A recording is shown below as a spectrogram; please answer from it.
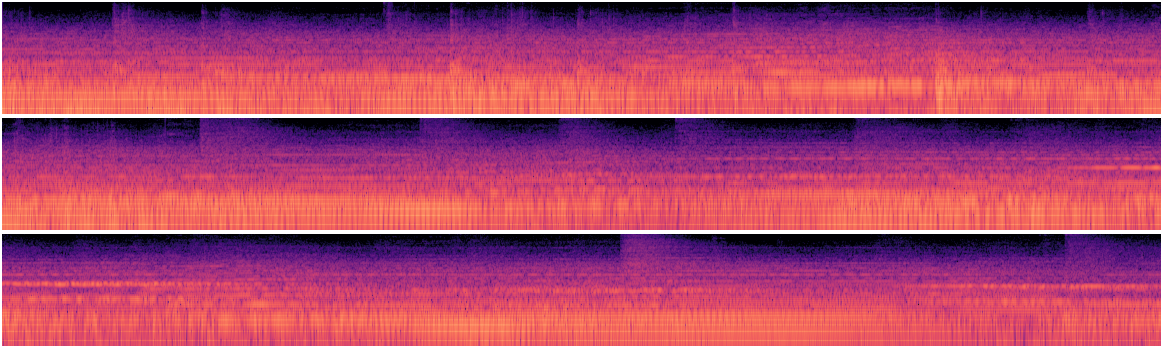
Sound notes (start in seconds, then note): none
